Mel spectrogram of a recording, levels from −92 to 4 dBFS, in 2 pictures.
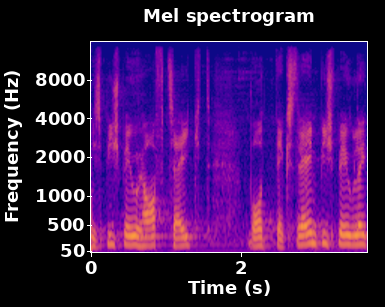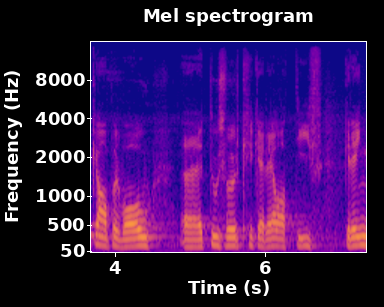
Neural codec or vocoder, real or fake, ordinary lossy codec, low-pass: vocoder, 44.1 kHz, 128 mel bands every 512 samples, BigVGAN v2; fake; none; 14.4 kHz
